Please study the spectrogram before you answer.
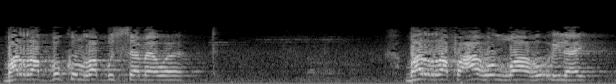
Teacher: حكم الادغام اللام في الراء، سواء كانت اللام لام حرف او لام فعل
